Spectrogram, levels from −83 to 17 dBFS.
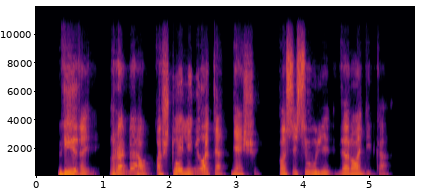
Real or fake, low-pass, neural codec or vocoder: fake; 10.8 kHz; codec, 44.1 kHz, 2.6 kbps, SNAC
